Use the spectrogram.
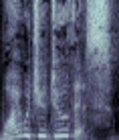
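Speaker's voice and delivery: Lauren's rising shout down the speakerphone. A narrator's reading. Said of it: "Lauren shouted".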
